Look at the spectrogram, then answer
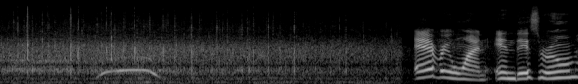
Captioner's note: cheers and applause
